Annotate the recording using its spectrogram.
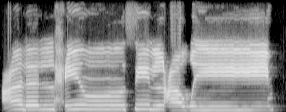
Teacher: عین کی آواز حلق سے آئے گی اور غا کو موٹا کر کے پڑھیں گے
